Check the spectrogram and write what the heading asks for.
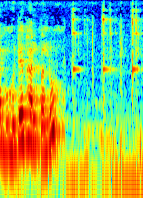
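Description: A metal spoon clinking against a drinking glass a few times as a drink is stirred, starting about a second in after a woman's voice, over a low steady hum.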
